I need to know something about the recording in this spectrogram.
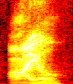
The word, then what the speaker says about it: isle: like in the word isle uh a-i-s-l-e there's a silent s so you have to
